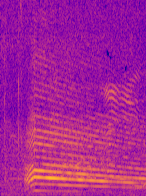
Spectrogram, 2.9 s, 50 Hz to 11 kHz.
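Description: A 1955 black-and-white police car rolls through a Fourth of July parade in Chautauqua County, its siren swelling in abruptly and holding a loud, steady wail that sags slightly in pitch, with crowd noise faint underneath.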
